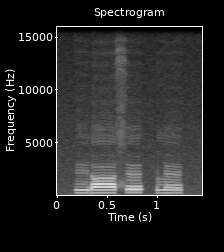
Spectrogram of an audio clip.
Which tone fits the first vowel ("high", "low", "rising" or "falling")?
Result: low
